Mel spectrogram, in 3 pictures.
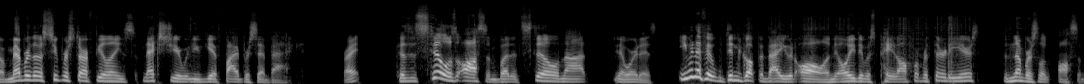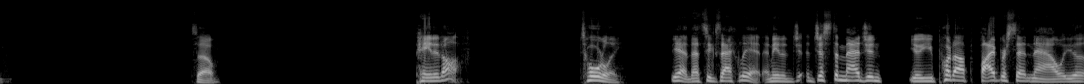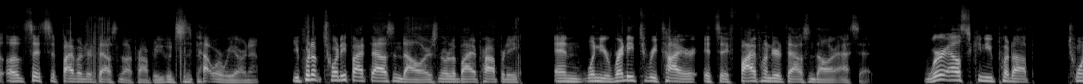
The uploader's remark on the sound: This was a live class recorded for buy and hold real estate investors. The live in-person version.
